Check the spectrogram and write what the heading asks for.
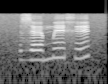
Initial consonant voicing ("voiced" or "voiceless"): voiced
